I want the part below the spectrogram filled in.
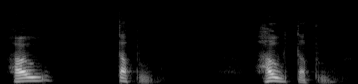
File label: "Hautapu", te reo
